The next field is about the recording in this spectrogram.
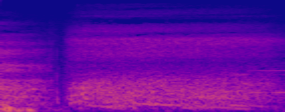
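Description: A slow breath drawn in during a guided relaxation exercise: a steady, soft breathy hiss that runs for about two seconds after a brief dip near the start.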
